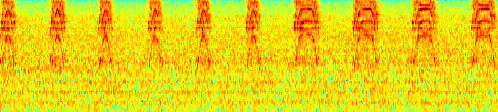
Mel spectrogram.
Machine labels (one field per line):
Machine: slide rail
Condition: normal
